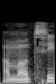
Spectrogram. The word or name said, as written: hamotzi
